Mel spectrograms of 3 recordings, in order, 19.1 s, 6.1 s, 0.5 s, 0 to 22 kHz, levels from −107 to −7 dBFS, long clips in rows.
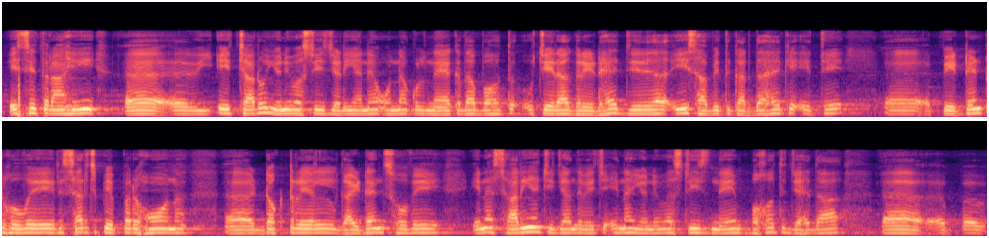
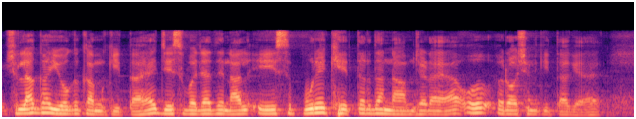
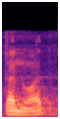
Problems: none marked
